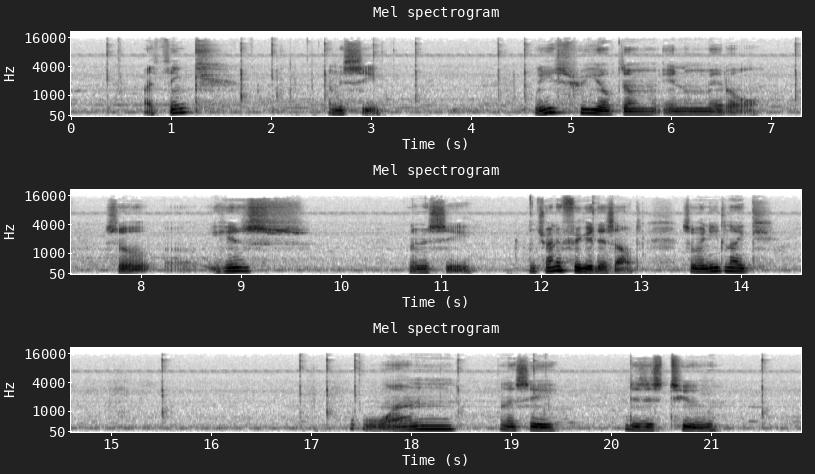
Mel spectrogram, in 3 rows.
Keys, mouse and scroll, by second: 2.4-2.7 scroll down 2, 17.4-21.9 shift+middle drag, 17.8-18.6 scroll up 2, 21.2-21.8 scroll down 2.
